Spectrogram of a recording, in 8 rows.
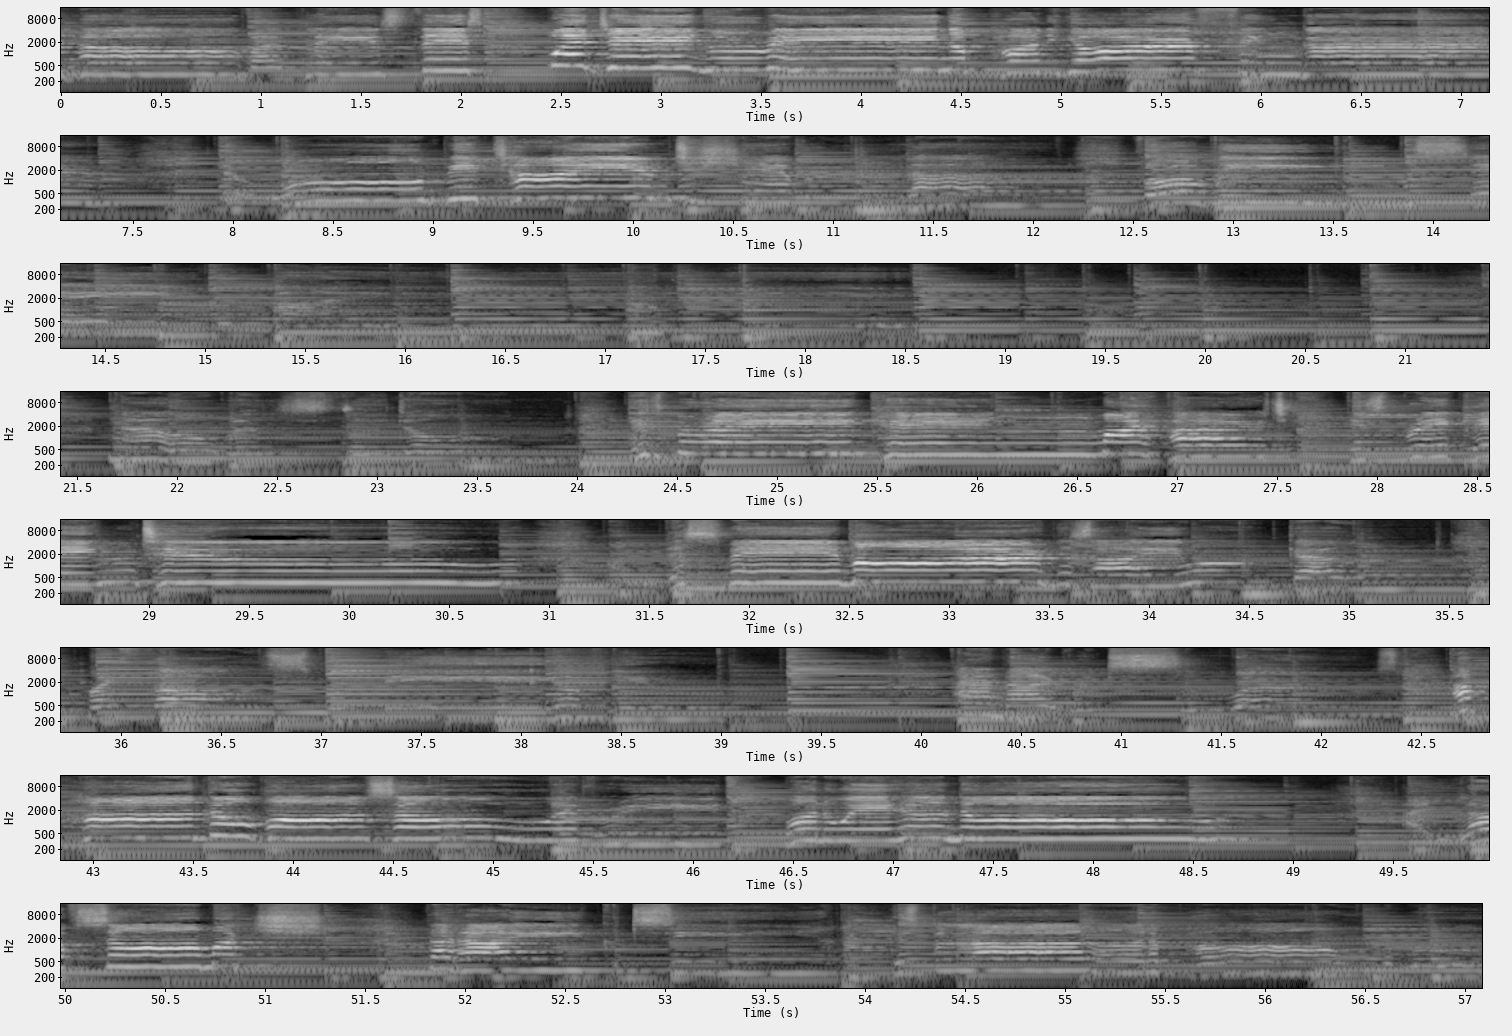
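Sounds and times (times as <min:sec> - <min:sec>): woman singing a ballad: 0:00.0 - 0:20.3, 0:21.0 - 0:57.0
acoustic guitar strumming: 0:00.0 - 0:57.0.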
